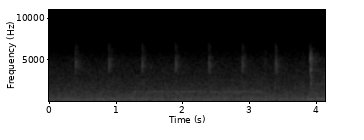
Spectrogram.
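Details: CBR 2 ultrasonic motion sensor on a TI-Nspire (DataQuest app), measuring a book about 15–18 cm away as it is slowly moved back toward the sensor. Sharp, even clicks about twice a second over faint hiss: normal ranging pulses.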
